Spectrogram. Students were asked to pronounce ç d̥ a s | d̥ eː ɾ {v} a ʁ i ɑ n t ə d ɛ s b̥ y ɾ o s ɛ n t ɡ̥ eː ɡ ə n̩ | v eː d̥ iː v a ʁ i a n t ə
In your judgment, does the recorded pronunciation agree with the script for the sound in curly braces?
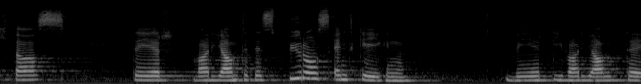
yes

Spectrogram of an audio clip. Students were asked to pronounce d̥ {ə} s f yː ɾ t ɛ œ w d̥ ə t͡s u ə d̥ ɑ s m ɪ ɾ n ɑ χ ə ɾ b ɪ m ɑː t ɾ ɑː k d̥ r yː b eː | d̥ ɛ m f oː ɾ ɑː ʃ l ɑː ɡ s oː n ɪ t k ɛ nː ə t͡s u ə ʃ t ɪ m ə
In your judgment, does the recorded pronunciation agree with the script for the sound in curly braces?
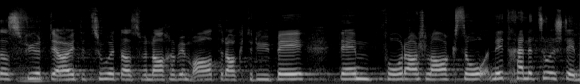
no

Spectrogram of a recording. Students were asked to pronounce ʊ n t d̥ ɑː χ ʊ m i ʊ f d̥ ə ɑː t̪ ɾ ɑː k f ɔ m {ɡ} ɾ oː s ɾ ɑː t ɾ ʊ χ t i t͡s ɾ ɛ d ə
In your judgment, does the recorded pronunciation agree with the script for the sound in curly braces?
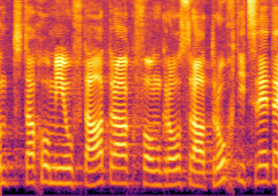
yes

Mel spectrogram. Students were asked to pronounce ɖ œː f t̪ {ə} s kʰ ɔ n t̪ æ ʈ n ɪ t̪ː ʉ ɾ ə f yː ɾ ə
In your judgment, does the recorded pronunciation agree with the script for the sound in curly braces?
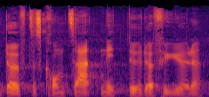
yes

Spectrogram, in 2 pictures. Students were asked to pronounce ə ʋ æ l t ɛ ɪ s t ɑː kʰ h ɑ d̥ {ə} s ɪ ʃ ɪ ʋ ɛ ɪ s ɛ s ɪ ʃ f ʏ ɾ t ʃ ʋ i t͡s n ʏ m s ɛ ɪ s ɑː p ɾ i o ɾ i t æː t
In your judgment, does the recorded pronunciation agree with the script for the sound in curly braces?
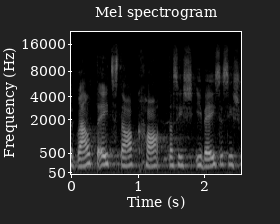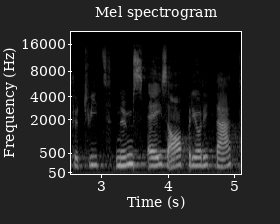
no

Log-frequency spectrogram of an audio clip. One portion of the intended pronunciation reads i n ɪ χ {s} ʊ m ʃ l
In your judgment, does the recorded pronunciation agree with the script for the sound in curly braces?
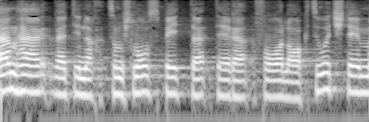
no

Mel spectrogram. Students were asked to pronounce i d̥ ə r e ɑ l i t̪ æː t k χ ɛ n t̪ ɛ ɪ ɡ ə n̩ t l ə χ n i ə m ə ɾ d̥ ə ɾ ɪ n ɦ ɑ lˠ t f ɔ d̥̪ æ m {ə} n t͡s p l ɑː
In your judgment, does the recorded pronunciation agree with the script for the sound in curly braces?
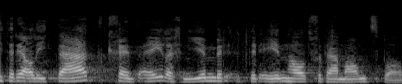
no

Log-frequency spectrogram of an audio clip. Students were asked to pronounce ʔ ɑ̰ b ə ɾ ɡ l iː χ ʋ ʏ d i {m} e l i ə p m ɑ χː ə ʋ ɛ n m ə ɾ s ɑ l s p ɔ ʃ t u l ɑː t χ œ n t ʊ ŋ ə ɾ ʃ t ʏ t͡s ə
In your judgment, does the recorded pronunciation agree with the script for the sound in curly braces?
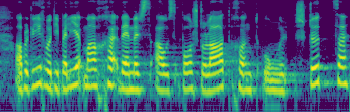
no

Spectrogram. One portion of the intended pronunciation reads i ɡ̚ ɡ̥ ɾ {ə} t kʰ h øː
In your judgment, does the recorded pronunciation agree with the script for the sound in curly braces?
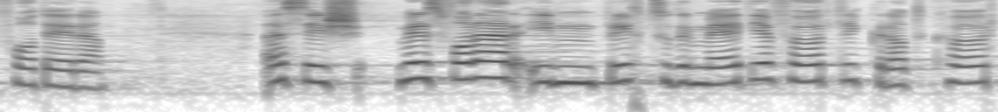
no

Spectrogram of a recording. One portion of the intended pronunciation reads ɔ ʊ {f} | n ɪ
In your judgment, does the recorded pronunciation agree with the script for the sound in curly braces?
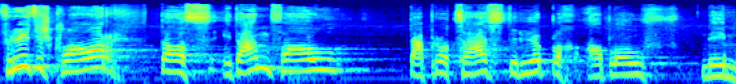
yes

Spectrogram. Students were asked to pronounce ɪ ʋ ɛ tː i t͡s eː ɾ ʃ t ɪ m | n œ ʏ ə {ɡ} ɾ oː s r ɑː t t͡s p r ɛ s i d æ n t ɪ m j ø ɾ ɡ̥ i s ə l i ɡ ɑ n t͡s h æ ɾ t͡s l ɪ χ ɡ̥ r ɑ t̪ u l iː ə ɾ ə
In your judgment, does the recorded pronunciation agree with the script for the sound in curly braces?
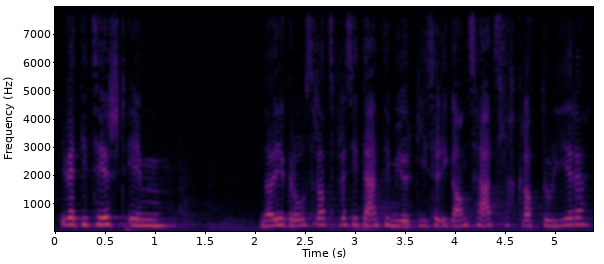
yes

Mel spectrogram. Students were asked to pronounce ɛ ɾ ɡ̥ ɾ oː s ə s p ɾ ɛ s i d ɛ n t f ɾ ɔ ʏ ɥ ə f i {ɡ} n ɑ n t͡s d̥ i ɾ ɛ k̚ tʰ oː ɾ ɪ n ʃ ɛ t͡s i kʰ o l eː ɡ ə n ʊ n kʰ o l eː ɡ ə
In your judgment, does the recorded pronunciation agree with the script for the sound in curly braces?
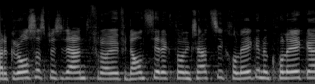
no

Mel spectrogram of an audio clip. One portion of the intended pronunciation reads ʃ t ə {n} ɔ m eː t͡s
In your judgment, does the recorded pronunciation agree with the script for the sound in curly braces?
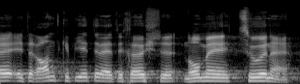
yes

